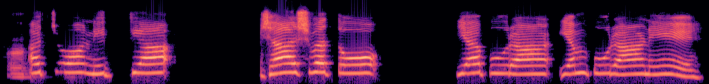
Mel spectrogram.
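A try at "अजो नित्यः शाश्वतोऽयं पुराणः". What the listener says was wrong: చెప్పకూడదు. అజో నిత్య శాశ్వతోయం పురాణః. పురాణ కాదు, పురాణః. పురాణం అంటే పురాణః. అక్కడ పురాణ చదివేటప్పుడు అలా చదవాలన్నమాట. అజో నిత్య శాశ్వతోయం పురాణః.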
